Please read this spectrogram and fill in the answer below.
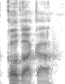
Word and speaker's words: Kodaka: I know specifically the director Kodaka or Kodaka, uh, because I have to be annoying and say it correctly.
